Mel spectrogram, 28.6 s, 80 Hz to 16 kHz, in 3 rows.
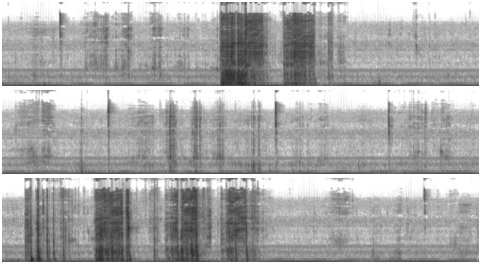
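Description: A spoon scraping and digging into thick packed freezer frost, two scrapes about 4 seconds in and four more starting about 20 seconds in, over a steady low hum.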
